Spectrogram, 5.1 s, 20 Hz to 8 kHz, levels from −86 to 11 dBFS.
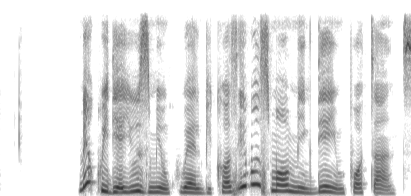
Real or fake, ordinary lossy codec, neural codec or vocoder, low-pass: real; none; none; 7.2 kHz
